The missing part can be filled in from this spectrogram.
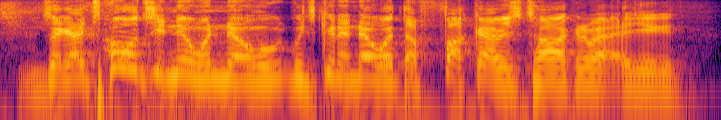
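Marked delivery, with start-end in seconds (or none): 0.3-3.1 screaming, higher pitch. Retelling a TV host screaming at his writers: imitating someone screaming. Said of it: "screaming at his writers".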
